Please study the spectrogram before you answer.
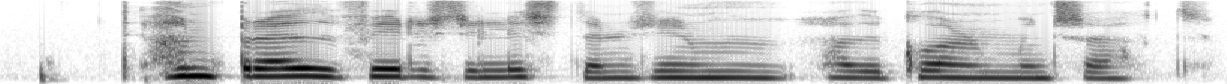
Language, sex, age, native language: Icelandic, female, 11, Icelandic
